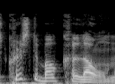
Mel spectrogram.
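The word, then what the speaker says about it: Cristóbal Colón: Everything's referred to as Cristobal Colón. That's the correct pronunciation.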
